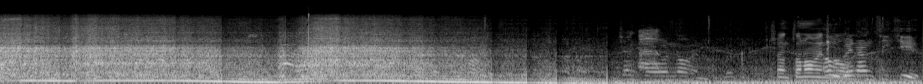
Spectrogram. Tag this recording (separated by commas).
vroom, Vehicle, Car, Speech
